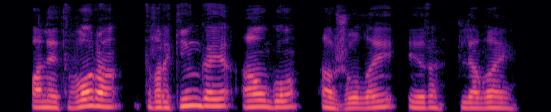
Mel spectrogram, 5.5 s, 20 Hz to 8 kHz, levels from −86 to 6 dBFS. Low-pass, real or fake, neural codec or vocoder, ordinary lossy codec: 7.2 kHz; real; none; MP3, 48 kbps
